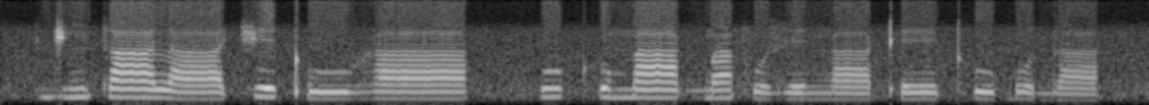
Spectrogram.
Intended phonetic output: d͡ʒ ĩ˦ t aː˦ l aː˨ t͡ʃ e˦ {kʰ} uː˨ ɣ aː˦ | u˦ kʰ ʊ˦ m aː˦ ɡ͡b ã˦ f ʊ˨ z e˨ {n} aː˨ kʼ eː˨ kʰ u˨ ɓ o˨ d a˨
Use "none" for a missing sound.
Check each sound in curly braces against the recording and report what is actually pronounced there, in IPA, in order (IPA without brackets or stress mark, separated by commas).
kʼ, ŋ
